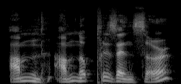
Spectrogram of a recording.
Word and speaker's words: omnipresence: 그리고 여러분, 근데 세 가지, 요게 발음이 좀 달라요. 암니 할 때 omnipotence는 니로 발음되고요. omniscience 할 때도 니로 발음되는데, 편재할 때는 암너로 발음해야 돼요. omnipresence 이렇게 발음해야 돼요. 암너.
